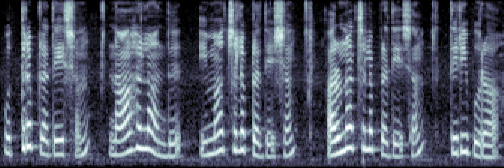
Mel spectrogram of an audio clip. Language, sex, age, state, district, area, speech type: Tamil, female, 30-45, Tamil Nadu, Tiruvarur, rural, spontaneous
